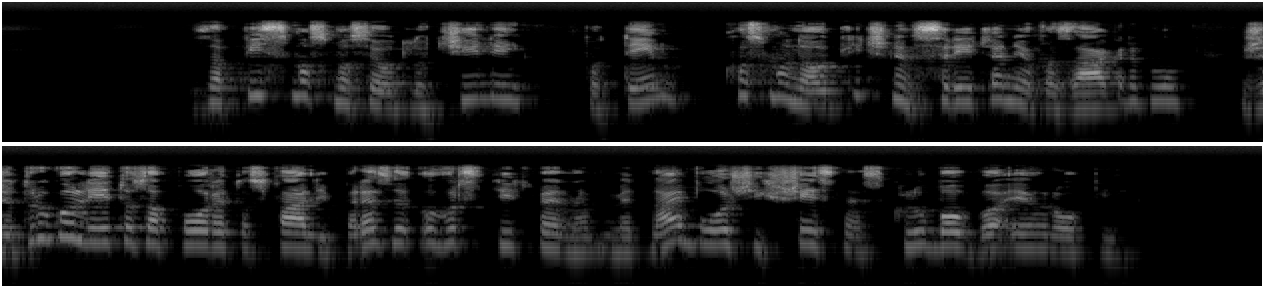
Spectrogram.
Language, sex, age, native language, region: Slovenian, female, 50-59, Slovenian, Central Slovenia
